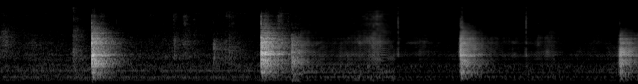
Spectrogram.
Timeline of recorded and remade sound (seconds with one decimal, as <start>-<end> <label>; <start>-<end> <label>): 0.0-3.0 recorded; 3.0-6.4 remade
